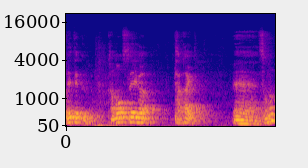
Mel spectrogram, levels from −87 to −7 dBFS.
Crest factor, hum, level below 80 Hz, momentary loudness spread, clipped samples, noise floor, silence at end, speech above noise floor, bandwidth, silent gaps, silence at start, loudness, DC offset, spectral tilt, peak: 14 dB; none; -48 dBFS; 17 LU; under 0.1%; -49 dBFS; 0 s; 26 dB; 12 kHz; none; 0 s; -25 LUFS; under 0.1%; -9 dB/octave; -10 dBFS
